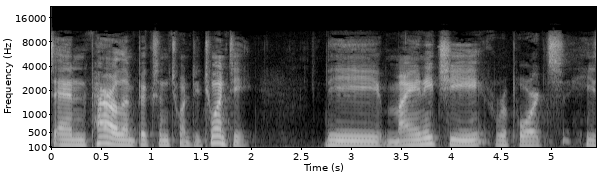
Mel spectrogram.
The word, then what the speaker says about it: Mainichi: he said in March so that's a Mayan mainichi it's M AI n IC H I I don't know whether we're meant to pronounce that in anglicized formas main man Ichi or my in Ichi and had that extra syllable I'm gonna do that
